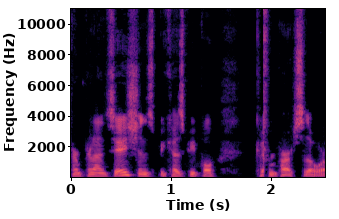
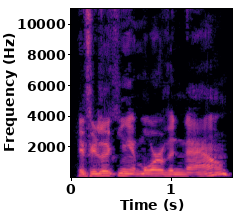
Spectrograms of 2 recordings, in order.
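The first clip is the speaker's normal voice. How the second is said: ordinary talk, nothing marked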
